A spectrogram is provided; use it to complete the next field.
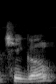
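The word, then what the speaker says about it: Qigong: g o n g that's the word for chiong I just also can be spelled c h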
